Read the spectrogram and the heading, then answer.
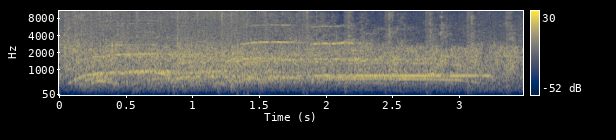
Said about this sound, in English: And as soon as he stepped on stage, the crowd gave him a greeting of a lifetime, a standing ovation he will always remember.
